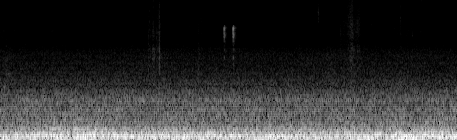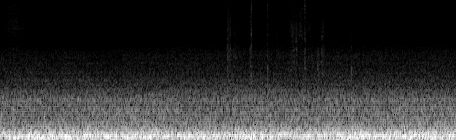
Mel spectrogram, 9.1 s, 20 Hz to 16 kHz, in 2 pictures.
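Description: A loud, continuous low roar of tires on a loud section of pavement fills the cabin of a 2025 Honda Accord Hybrid Touring on 19-inch wheels, broad and steady throughout with no speech.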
